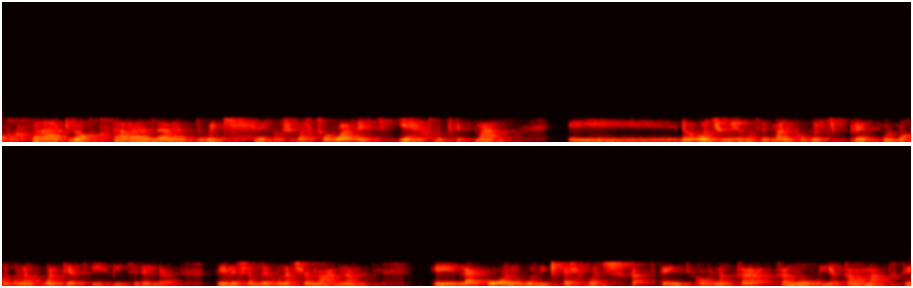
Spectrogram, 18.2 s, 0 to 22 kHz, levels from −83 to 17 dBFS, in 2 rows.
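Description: A speech clip that has passed through the AMR narrowband mobile codec for its whole length. The band runs only from about 300 Hz to 3.7 kHz, so the sound is thin and boxy. The codec damage is plainly audible as a buzzy, synthetic edge, which fits AMR-NB at around 10.2 kbps. At 0.34 to 0.43 s there are lost AMR speech frames. The decoder fills about 40 ms by repeating its last good settings at falling gain. This briefly draws the sound out, which fits two lost 20 ms frames.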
